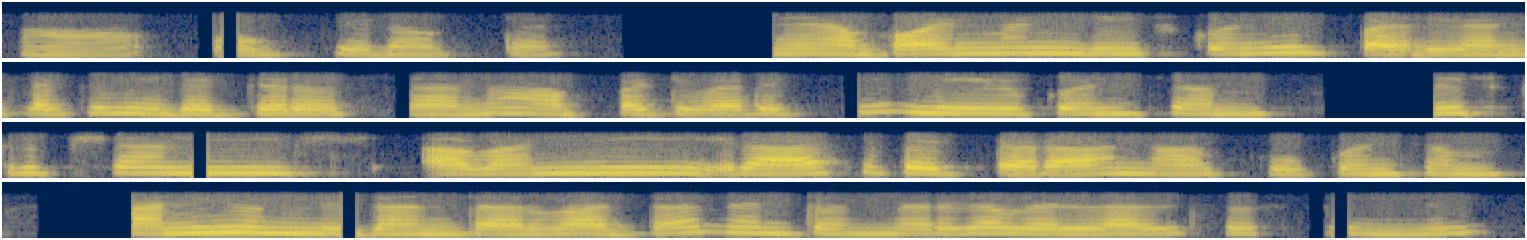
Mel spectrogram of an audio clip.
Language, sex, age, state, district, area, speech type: Telugu, female, 18-30, Telangana, Kamareddy, urban, conversation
